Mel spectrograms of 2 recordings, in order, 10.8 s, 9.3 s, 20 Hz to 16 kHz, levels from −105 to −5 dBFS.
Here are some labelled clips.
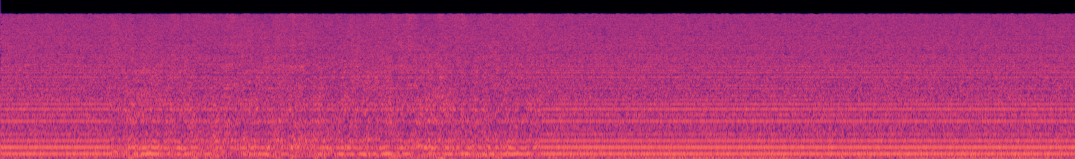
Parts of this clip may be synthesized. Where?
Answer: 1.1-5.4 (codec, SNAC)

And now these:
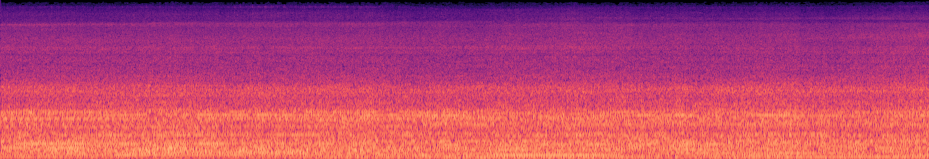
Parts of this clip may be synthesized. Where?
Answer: none

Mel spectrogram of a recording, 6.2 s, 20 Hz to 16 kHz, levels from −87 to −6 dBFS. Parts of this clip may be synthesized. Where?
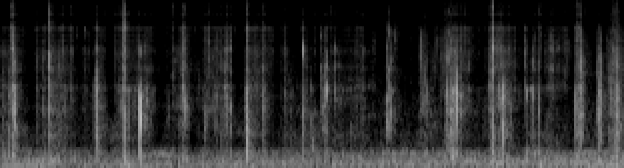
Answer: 0.0-3.7 (codec, SNAC); 4.5-5.8

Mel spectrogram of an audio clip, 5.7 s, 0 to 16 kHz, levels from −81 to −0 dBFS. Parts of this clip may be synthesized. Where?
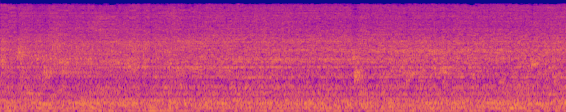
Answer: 0.0-1.9 (codec, SNAC)

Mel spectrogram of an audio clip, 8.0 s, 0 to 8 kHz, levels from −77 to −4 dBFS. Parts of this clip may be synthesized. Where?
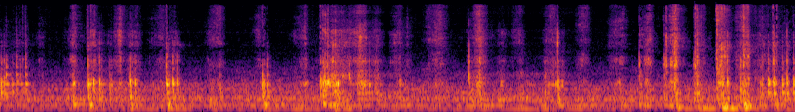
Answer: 3.2-4.0 (codec, SNAC); 4.5-5.8

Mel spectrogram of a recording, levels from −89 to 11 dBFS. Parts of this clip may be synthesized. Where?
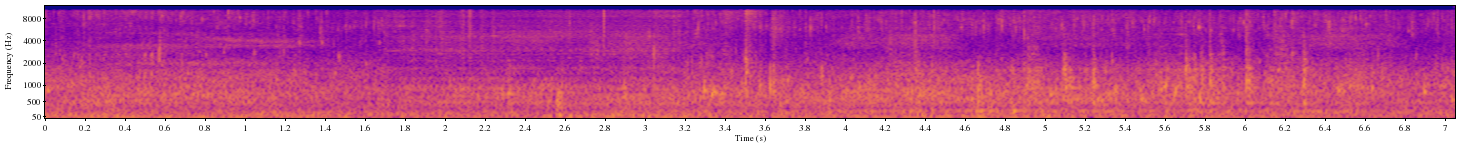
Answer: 1.7-3.2 (codec, SNAC)

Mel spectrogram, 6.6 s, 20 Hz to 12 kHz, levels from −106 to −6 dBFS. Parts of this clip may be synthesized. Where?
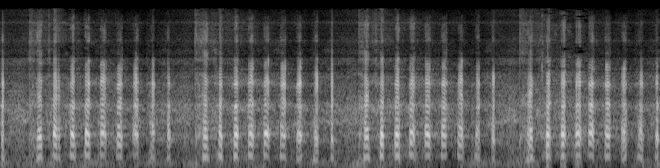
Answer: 0.0-5.4 (codec, SNAC); 5.9-6.6

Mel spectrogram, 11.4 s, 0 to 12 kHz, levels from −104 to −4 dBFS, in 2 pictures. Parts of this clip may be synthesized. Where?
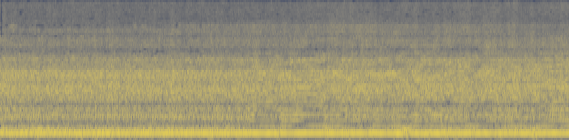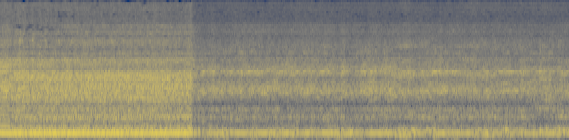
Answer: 2.5-5.8 (codec, SNAC); 7.6-11.4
